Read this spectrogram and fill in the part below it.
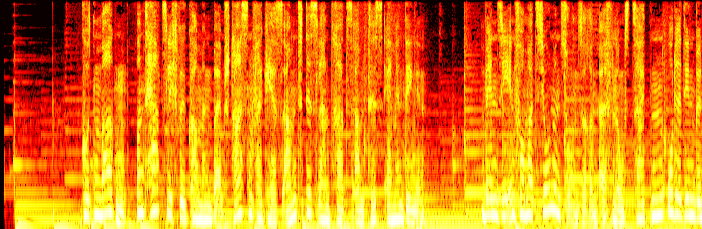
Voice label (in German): Telefonansage; Landratsamt Emmendingen; Telefonansagen für Städte, Gemeinden, Kommunen, Behörden, Ämter, Stadtwerke, Stadt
